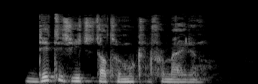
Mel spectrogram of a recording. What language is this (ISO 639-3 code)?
nld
